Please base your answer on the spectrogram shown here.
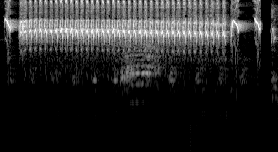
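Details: Olive-backed sunbird, known in Indonesia as sogon or sogok ontong, in energetic song: a loud, fast buzzing trill of about twelve pulses per second held for nearly three seconds, bracketed by brief high chirps.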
